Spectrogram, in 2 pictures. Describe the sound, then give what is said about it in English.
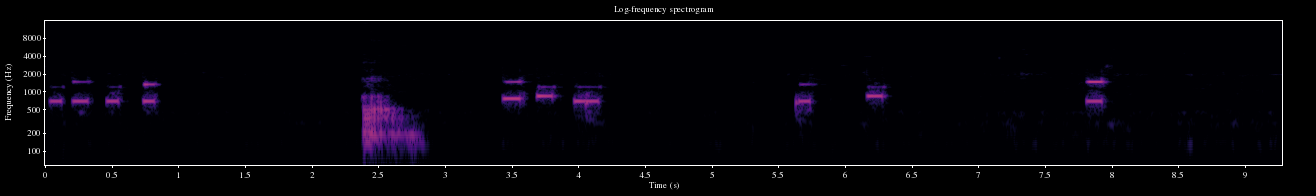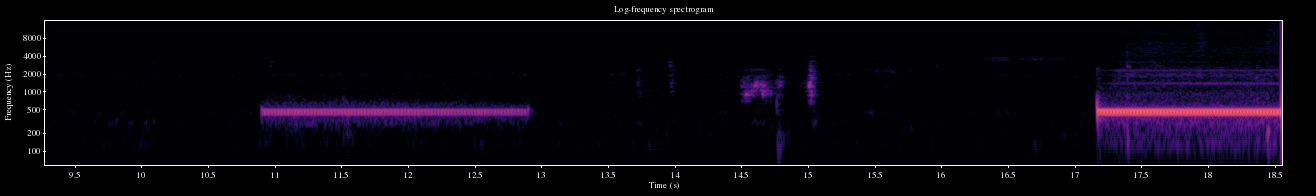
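Faint telephone dialing: many short keypad beeps in irregular bursts, then a steady tone for a couple of seconds, a few more beeps, and finally a louder continuous tone. “So I'm going to dial this person, and I apologize in advance if I've, you know, offended you in any way by doing that. Okay? So let me just dial.”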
